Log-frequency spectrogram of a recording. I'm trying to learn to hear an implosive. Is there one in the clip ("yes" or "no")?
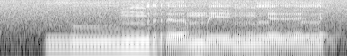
no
